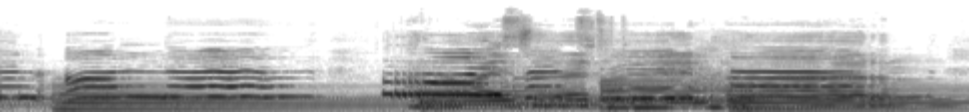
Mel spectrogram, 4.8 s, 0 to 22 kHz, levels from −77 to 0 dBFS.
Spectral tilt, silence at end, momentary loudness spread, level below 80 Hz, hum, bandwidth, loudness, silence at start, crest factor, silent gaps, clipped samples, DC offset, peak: -6 dB/octave; 0 s; 12 LU; -44 dBFS; none; 15.5 kHz; -18 LUFS; 0 s; 14 dB; none; under 0.1%; under 0.1%; -4 dBFS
